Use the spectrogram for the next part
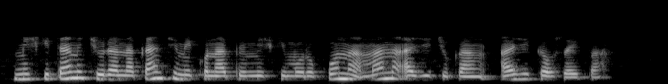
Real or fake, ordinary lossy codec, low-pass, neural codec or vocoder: real; AAC, 32 kbps; 3.6 kHz; none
